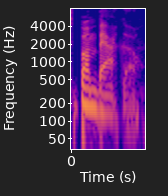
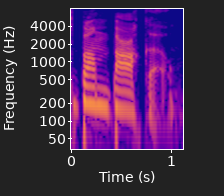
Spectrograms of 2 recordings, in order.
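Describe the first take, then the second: First: Bumbaco with a short A, bum-BACK-o; speaker's own pronunciation. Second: Bumbaco with an AH, bum-BAH-ko; outsiders' pronunciation. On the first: Podcaster shows how she says her surname, bum-BACK-o. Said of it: "when I say it". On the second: Podcaster shows how others say the surname, bum-BAH-ko. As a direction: say Bumbaco with a broad open A. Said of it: "if you're saying it as a normal person". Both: Shown as a demonstration.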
